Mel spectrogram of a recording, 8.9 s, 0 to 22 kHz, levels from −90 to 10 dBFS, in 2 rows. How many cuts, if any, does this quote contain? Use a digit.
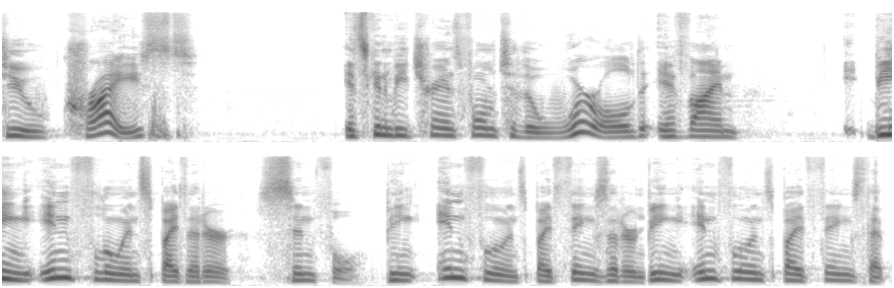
2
